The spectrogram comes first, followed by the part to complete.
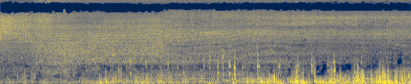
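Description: Wet curry seasoning sizzling in hot oil in an iron pot over a wood fire, a steady hiss as it is poured in and stirred. An uneven low rumble joins it in the second half.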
